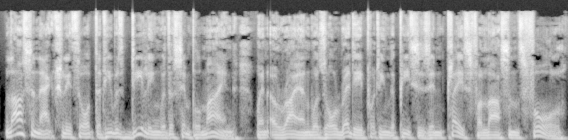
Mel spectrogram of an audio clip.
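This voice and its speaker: A man with a husky voice reading scripted fantasy narration as an audiobook narrator. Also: rumbling low, expressive, moderate pace, no room sound, studio quality.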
